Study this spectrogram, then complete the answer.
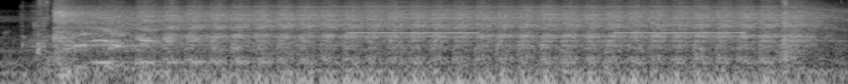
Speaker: so the engine is not spinning fast enough to get the ECM to say hey it's okay to start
